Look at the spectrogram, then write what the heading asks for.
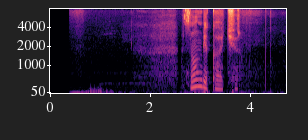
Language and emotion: Russian, sad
